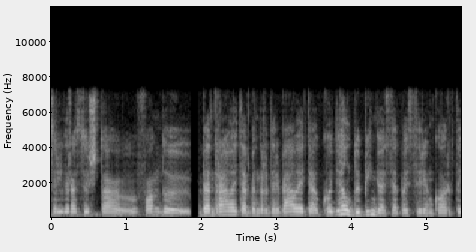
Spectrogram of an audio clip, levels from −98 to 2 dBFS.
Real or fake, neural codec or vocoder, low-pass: real; none; 7.2 kHz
